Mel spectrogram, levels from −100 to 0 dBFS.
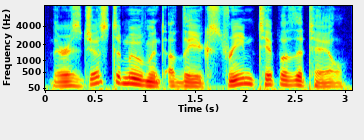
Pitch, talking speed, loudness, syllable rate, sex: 110 Hz, 235 wpm, -16 LUFS, 5.8 syllables/s, male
